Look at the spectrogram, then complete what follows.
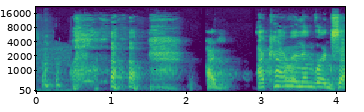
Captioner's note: laughing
